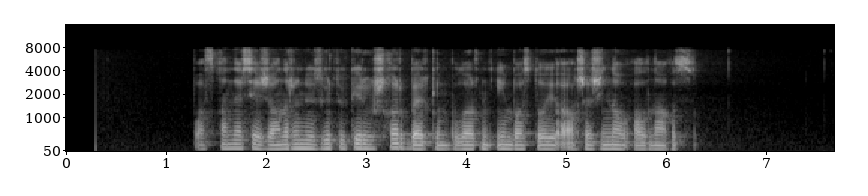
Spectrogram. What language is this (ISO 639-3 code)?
kaz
